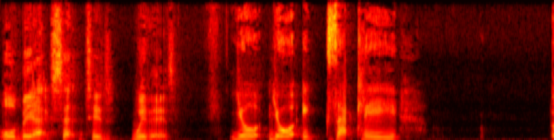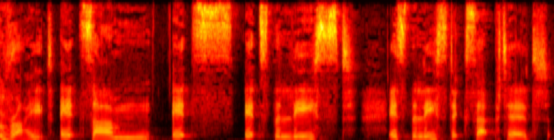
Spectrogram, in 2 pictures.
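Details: Adult woman who stammers, real; she attributes her stammer to a tiny fractional delay in the white matter around the brain's speech centres and regards it as her normal speech; stammering (stuttering).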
